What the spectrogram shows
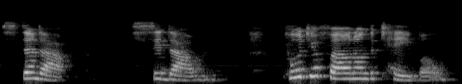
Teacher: imperatives again falling intonation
